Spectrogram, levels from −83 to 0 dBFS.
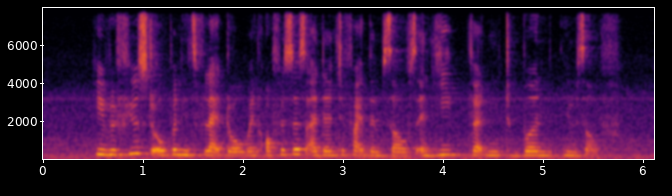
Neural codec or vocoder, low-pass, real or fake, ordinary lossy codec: none; none; real; none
